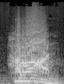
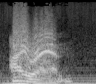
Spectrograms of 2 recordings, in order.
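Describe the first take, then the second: First: The name is said the native Iranian way. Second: The name is said the usual American way. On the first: "how the Iranian people pronounce it" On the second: "that's the way we pronounce it"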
